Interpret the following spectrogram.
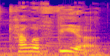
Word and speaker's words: Calafia: There's a pronunciation on how to pronounce. It's Calafia.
